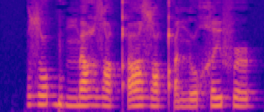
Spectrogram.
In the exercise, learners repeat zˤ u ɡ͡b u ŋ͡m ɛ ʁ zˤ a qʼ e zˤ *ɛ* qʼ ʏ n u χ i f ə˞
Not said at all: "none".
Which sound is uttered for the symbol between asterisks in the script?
ʏ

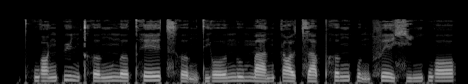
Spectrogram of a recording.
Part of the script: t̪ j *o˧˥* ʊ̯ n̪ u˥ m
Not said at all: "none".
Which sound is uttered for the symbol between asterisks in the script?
o˧˥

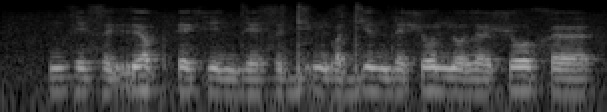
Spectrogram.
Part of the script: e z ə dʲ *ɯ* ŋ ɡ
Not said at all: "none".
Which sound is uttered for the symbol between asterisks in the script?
ə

